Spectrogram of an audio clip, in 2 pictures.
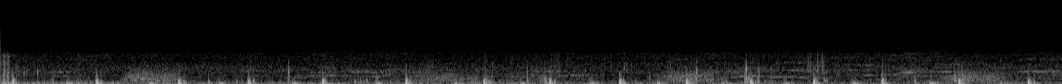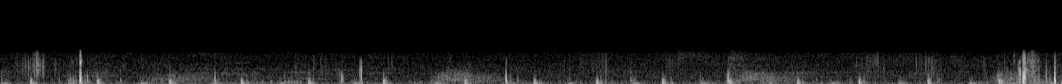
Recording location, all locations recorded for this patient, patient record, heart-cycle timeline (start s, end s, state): pulmonary valve (PV)
aortic valve (AV)+pulmonary valve (PV)+tricuspid valve (TV)+mitral valve (MV)
#Age: Child
#Sex: Female
#Height: 140.0 cm
#Weight: 33.3 kg
#Pregnancy status: False
#Murmur: Absent
#Murmur locations: nan
#Most audible location: nan
#Systolic murmur timing: nan
#Systolic murmur shape: nan
#Systolic murmur grading: nan
#Systolic murmur pitch: nan
#Systolic murmur quality: nan
#Diastolic murmur timing: nan
#Diastolic murmur shape: nan
#Diastolic murmur grading: nan
#Diastolic murmur pitch: nan
#Diastolic murmur quality: nan
#Outcome: Abnormal
#Campaign: 2015 screening campaign
0.00	0.42	unannotated
0.42	0.66	diastole
0.66	0.82	S1
0.82	0.94	systole
0.94	1.10	S2
1.10	1.46	diastole
1.46	1.62	S1
1.62	1.76	systole
1.76	1.90	S2
1.90	2.18	diastole
2.18	2.28	S1
2.28	2.44	systole
2.44	2.60	S2
2.60	2.92	diastole
2.92	3.04	S1
3.04	3.22	systole
3.22	3.36	S2
3.36	3.74	diastole
3.74	3.86	S1
3.86	4.04	systole
4.04	4.18	S2
4.18	4.52	diastole
4.52	4.64	S1
4.64	4.82	systole
4.82	4.96	S2
4.96	5.20	diastole
5.20	5.32	S1
5.32	5.46	systole
5.46	5.60	S2
5.60	5.90	diastole
5.90	6.02	S1
6.02	6.18	systole
6.18	6.30	S2
6.30	6.56	diastole
6.56	6.68	S1
6.68	6.84	systole
6.84	6.98	S2
6.98	7.22	diastole
7.22	7.32	S1
7.32	7.46	systole
7.46	7.62	S2
7.62	7.86	diastole
7.86	7.96	S1
7.96	8.12	systole
8.12	8.26	S2
8.26	8.52	diastole
8.52	8.64	S1
8.64	8.78	systole
8.78	8.92	S2
8.92	9.28	diastole
9.28	9.42	S1
9.42	9.54	systole
9.54	9.70	S2
9.70	9.98	diastole
9.98	10.08	S1
10.08	10.24	systole
10.24	10.40	S2
10.40	10.64	diastole
10.64	10.74	S1
10.74	10.88	systole
10.88	11.02	S2
11.02	11.30	diastole
11.30	11.40	S1
11.40	11.56	systole
11.56	11.70	S2
11.70	12.04	diastole
12.04	12.14	S1
12.14	12.30	systole
12.30	12.44	S2
12.44	12.74	diastole
12.74	12.84	S1
12.84	13.00	systole
13.00	13.14	S2
13.14	13.44	diastole
13.44	13.56	S1
13.56	13.68	systole
13.68	13.82	S2
13.82	14.16	diastole
14.16	14.30	S1
14.30	14.42	systole
14.42	14.56	S2
14.56	14.94	diastole
14.94	15.10	S1
15.10	15.24	systole
15.24	15.38	S2
15.38	15.66	diastole
15.66	15.80	S1
15.80	15.94	systole
15.94	16.08	S2
16.08	16.32	diastole
16.32	16.40	S1
16.40	16.54	systole
16.54	16.68	S2
16.68	16.96	diastole
16.96	17.06	S1
17.06	17.20	systole
17.20	17.32	S2
17.32	17.62	diastole
17.62	17.74	S1
17.74	17.88	systole
17.88	18.02	S2
18.02	18.28	diastole
18.28	18.40	S1
18.40	18.58	systole
18.58	18.70	S2
18.70	18.94	diastole
18.94	19.04	S1
19.04	19.18	systole
19.18	19.32	S2
19.32	19.62	diastole
19.62	19.72	S1
19.72	19.86	systole
19.86	19.98	S2
19.98	20.25	diastole
20.25	21.25	unannotated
